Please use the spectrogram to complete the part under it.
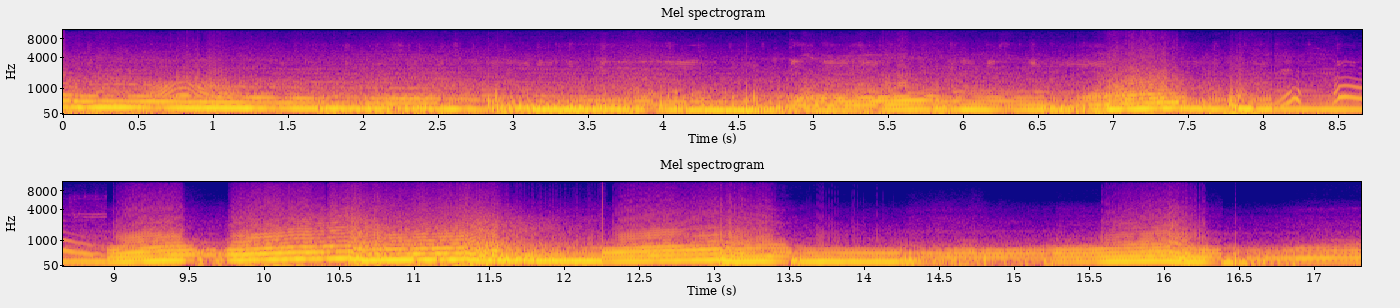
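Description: A motorcycle engine hums steadily and revs up and down sharply.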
